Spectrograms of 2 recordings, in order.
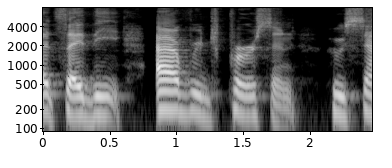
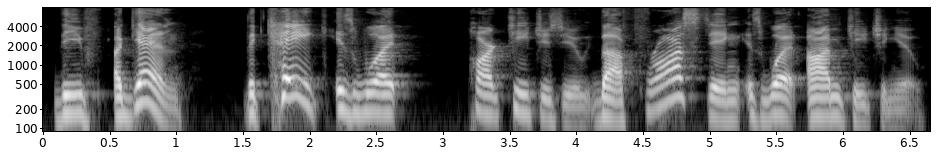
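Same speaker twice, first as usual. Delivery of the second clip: ordinary talk, nothing marked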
